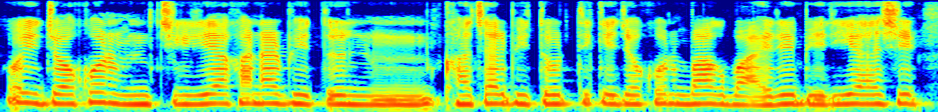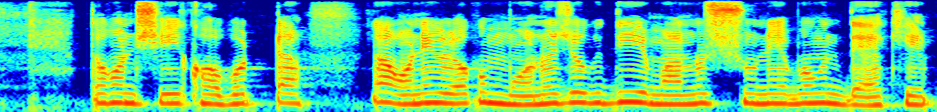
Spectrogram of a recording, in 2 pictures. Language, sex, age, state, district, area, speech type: Bengali, female, 18-30, West Bengal, North 24 Parganas, rural, spontaneous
